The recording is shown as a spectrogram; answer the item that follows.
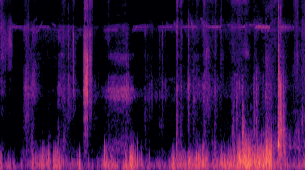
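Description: Footsteps on a dirt roadside, with irregular low rumbling on the phone's microphone and a few light clicks; the rumbling is loudest near the end.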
